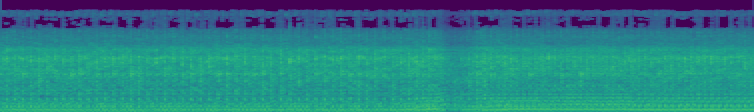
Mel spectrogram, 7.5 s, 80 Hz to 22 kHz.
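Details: Yamaha XS650 dual-sport build with a perforated straight-through exhaust, kick-started after sitting overnight. It settles into a steady, even twin-cylinder idle, takes a quick blip around four seconds, then settles back smoothly; sounds healthy.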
